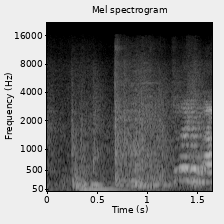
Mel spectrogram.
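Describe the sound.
A single heavy thud as a cat knocks a tile off and it hits the floor, with a brief low rumble just before and a voice starting up right after.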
